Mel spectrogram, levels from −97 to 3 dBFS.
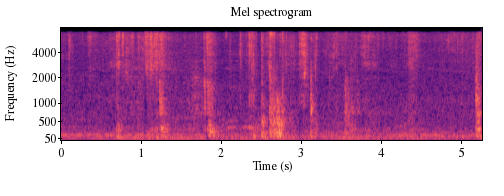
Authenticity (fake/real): real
